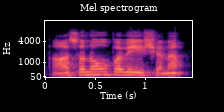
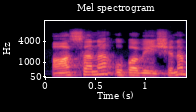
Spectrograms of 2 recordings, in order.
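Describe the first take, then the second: First: The two words merge into one word. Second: The two words are said apart, unjoined. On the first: "together you have to tell it as one word" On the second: "I will break it"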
